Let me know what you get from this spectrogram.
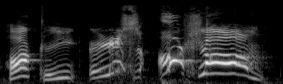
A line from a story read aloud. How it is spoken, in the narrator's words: roared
